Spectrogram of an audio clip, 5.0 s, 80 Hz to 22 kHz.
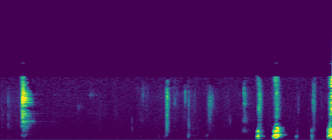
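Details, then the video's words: Entlebucher Mountain Dog puppies, 17 days old, from a litter born 26 September 2015, demanding food: brief squeals and whimpers, isolated at first, then bunching into a quick cluster of yelps near the end over a low steady hum. "Entlebucher Mountain Dog Puppies 17 days old - demanding food"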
